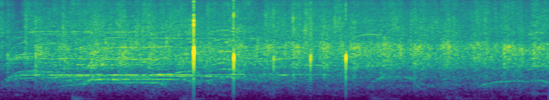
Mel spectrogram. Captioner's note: audience clapping and cheering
